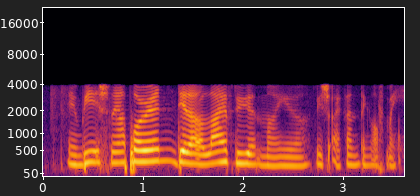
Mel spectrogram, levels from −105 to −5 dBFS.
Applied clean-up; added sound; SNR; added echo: none; none; none; none.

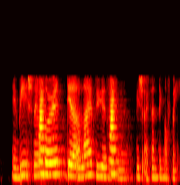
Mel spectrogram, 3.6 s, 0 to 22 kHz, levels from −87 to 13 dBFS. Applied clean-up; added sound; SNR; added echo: neural mask model DeepFilterNet 3.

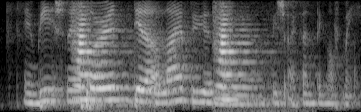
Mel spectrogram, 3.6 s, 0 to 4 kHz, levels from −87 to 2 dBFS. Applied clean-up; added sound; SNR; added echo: none; Trumpet; -1 dB; reverberation time 0.8 s.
